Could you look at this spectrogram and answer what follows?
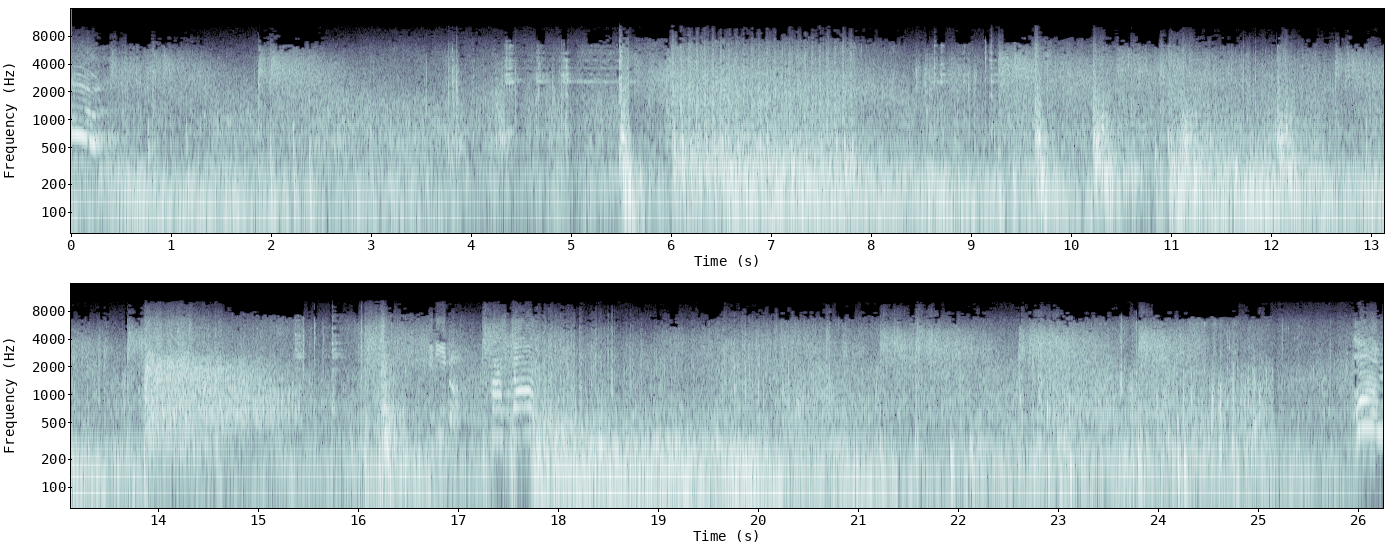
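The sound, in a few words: gunfire and artillery fire in a war film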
